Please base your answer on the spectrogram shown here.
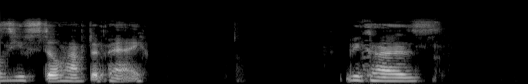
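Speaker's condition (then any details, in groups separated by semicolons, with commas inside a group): Cerebral palsy; since childhood; occasional word trouble from short-term memory loss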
